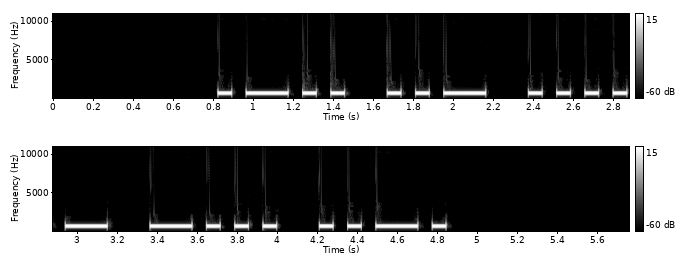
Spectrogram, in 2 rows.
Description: Morse code, heard as a keyed tone, about 17 wpm, 700 Hz. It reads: LU4BF
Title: DXCC-100 Call Signs - 5 Characters - 17wpm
